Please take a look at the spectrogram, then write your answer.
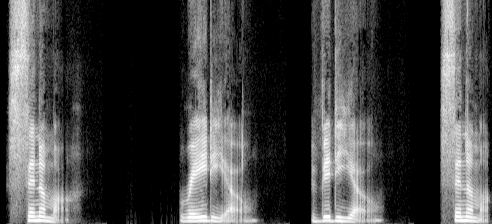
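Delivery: slow, clear repeat-after-me words; careful English teacher modelling; model pronunciation. Shown as a demonstration. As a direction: model each word for students to echo. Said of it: "we pronounce this".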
